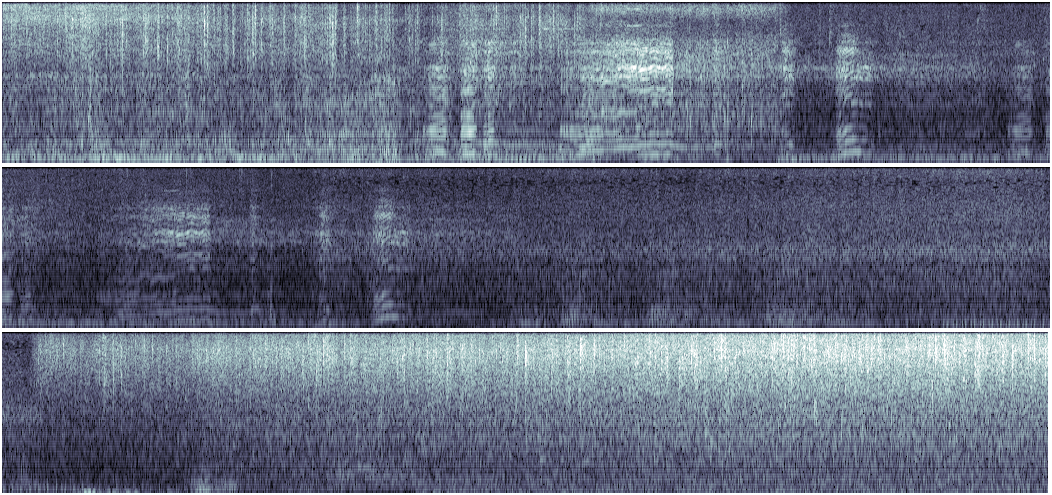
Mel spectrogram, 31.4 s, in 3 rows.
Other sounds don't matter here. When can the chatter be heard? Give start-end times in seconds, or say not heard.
not heard.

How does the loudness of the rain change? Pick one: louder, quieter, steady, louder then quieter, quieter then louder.
quieter then louder.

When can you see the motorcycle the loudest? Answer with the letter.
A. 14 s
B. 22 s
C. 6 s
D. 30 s
C.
